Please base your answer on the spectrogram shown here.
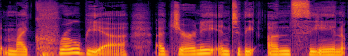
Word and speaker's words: Microbia: It's Microbia, right? That's Yes. how you would say that word? Okay. Yes. Microbia, A Journey into the Unseen World Around You.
